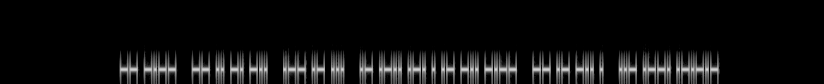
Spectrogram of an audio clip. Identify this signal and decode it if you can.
Morse code, heard as a keyed tone, about 50 wpm, 700 Hz. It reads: MY MIND WAS ALREADY MADE UP.
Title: Sentences from Top 700 Words 50wpm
